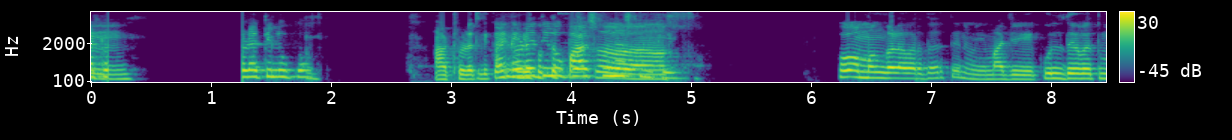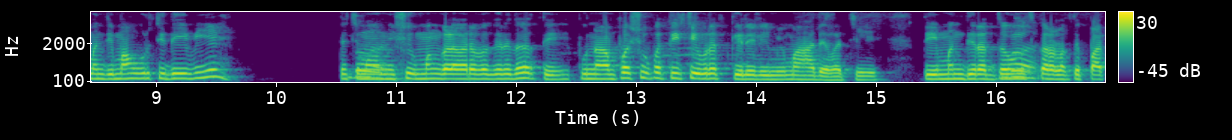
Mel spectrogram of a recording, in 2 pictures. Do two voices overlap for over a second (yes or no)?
yes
